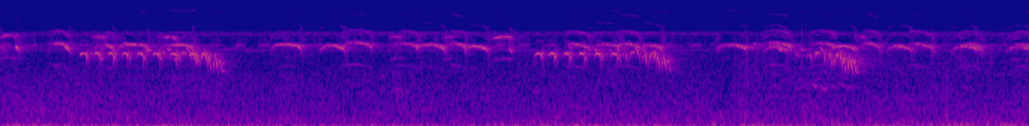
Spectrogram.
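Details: A bar-winged prinia feeds its three hungry chicks, which beg with high, thin, overlapping chirps and three fast descending trills roughly every two seconds, over a low background hum.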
